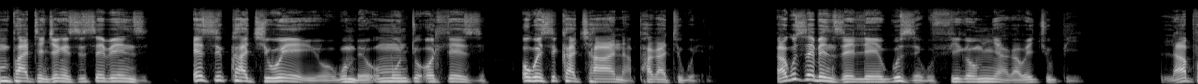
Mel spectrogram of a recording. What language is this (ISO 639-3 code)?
nde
